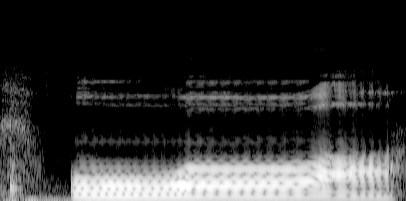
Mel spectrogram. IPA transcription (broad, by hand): uuuoooɔɔɔ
